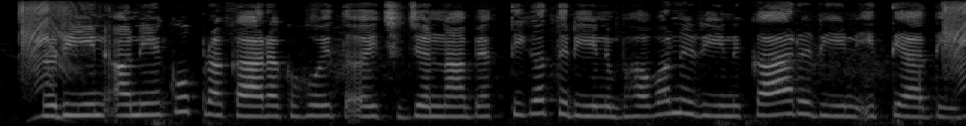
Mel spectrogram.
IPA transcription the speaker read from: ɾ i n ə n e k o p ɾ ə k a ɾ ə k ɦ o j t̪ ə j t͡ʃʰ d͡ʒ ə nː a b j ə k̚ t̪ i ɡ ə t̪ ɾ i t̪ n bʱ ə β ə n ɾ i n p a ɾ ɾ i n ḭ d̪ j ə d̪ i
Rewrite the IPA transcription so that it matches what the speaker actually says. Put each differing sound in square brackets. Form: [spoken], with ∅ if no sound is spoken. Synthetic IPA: ɾ i n ə n e k o p ɾ ə k a ɾ ə k ɦ o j t̪ ə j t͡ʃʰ d͡ʒ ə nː a b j ə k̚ t̪ i ɡ ə t̪ ɾ i [∅] n bʱ ə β ə n ɾ i n [k] a ɾ ɾ i n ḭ [t̪] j [a] d̪ i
